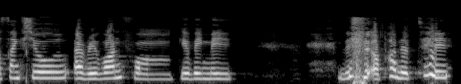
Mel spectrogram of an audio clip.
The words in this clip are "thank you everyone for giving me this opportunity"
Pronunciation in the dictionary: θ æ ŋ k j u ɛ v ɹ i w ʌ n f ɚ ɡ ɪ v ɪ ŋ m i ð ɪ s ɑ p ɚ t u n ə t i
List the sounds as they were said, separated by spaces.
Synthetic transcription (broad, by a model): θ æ ŋ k j u ɛ v ɹ i w ʌ n f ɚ ɡ ɪ v ɪ ŋ m i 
